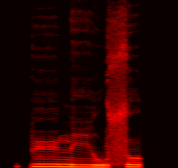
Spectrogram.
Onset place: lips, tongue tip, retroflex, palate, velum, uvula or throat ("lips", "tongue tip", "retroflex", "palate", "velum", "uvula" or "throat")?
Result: lips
